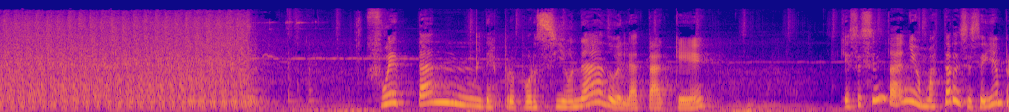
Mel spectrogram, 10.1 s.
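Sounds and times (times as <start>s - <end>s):
Colt heavy machine gun firing: 0.0s - 2.8s
speech: 3.8s - 7.2s, 8.4s - 10.0s.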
